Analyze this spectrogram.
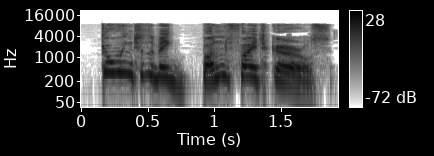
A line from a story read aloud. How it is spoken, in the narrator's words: said Verity cheerfully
